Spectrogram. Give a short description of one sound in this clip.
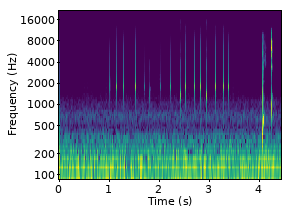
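Soft keyboard taps click quickly in a row.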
